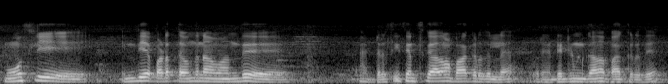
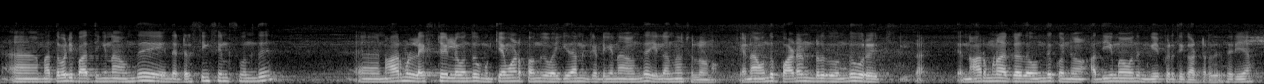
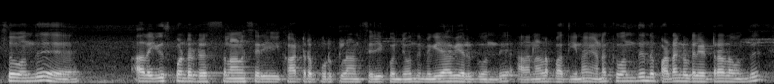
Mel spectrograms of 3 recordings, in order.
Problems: constant background noise, background conversations at intervals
